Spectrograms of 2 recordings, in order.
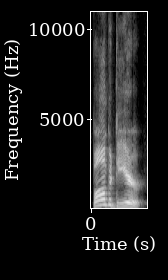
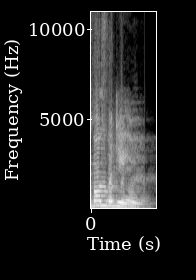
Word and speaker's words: Bombardier: It's Bombardier. It's Bombardier. It's Bombardier. It is Okay, I'm going to make it pronounce it. Bombardier. Oh! Bombardier. Where's this? Who's Bombardier.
